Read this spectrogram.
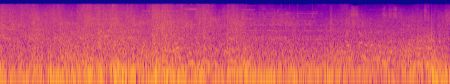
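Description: Game spell effects crash and whoosh in a busy battle.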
